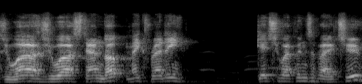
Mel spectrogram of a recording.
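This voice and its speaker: In a put-on character voice, a man sounds gruff at a fairly high pitch and talks at a fairly quick pace. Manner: commanding, barking orders.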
